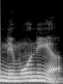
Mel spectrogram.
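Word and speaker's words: pneumonia: हम बात करते हैं निमोनिया आपने कहता है हमको निमोनिया हो गई है तो निमोनिया की स्पेलिंग एन से नहीं स्टार्ट होती है उसकी स्पेलिंग पीस स्टार्ट होती है जो सही स्पेलिंग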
